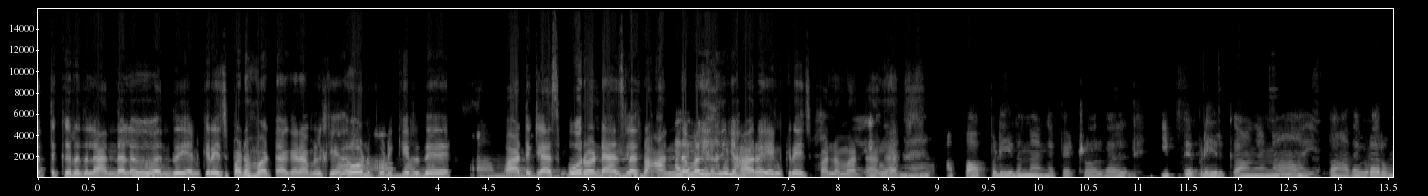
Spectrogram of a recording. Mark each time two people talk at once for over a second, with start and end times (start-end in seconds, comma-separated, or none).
4.7-7.2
